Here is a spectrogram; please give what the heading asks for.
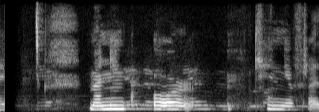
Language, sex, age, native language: Icelandic, female, 18-19, Icelandic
